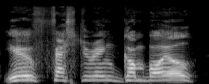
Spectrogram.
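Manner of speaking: high, loud, outraged abuse; furious headmistress yell; shouted insult. A narrator's reading. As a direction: hurl it at the pupil. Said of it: "shouted the Trunchbull".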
